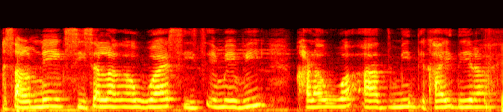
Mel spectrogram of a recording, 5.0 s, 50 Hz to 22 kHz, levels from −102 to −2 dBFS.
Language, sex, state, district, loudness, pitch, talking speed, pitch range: Hindi, female, Himachal Pradesh, Shimla, -21 LUFS, 240 Hz, 180 wpm, 230-250 Hz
